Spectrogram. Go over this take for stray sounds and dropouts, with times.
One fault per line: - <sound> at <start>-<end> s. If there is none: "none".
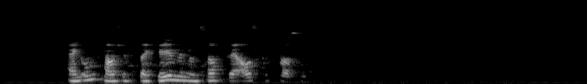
none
